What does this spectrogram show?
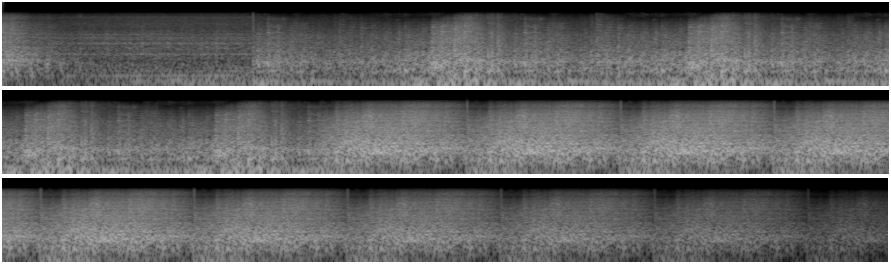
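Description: Passenger train running past on the rails, its noise swelling and easing in a regular rhythm about every second and a half, then fading out at the end.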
